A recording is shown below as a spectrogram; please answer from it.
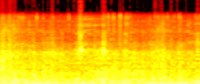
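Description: A vehicle driving on a gravel road: a loud, steady rumble of tyres on gravel and engine, with a few sharp ticks about a second in.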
